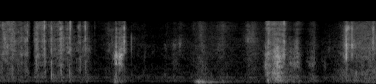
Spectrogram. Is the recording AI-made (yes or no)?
yes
